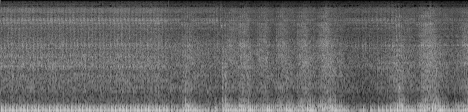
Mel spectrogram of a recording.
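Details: Honda Grom single-cylinder engine idling after valve adjustment (exhaust tight, intake loose) and timing chain tensioner inspection: faint uneven knock about two to three per second persists; timing noise first suspected, owner fears rod knock.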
